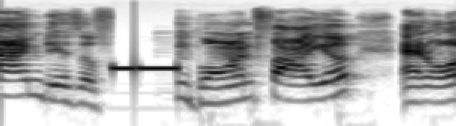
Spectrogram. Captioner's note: beep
